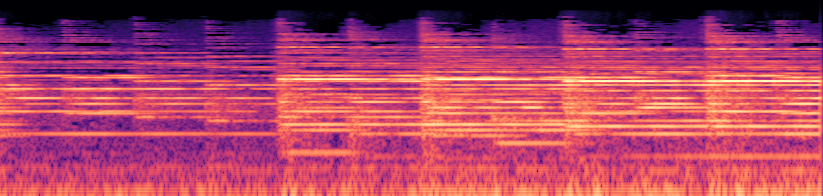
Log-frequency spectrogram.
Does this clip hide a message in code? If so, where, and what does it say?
No.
